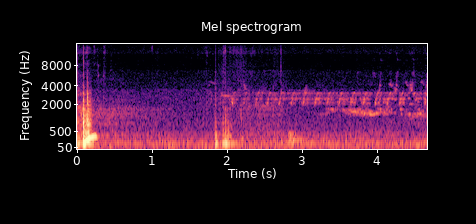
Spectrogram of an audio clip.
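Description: Faint bird chirping in the background, as a quick repeated twitter in the second half, with a short soft sound at the start and a brief click about two seconds in.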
